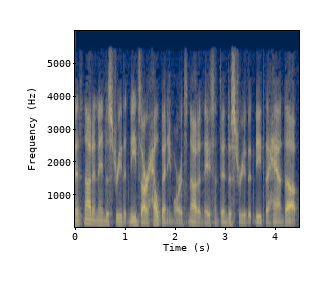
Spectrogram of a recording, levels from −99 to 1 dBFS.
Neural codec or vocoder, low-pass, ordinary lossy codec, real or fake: codec, 16 kHz, about 1 kbps, DyCAST, with the encoder's durations; 5.4 kHz; MP3, 48 kbps; fake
